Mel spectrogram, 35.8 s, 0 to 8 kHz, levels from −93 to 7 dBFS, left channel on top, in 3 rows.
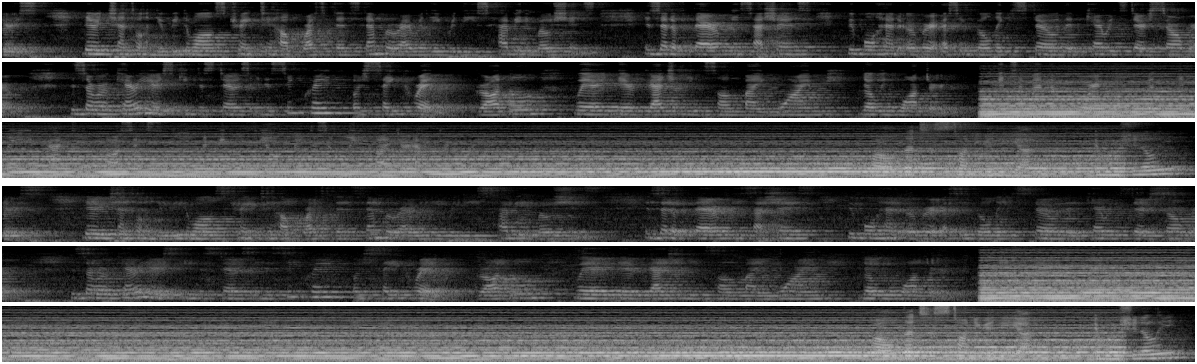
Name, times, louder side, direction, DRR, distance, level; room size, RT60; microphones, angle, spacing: voice 1, 0.0-16.3 16.7-21.4 21.9-28.8, left 2 dB, 80° left, 6 dB, 5.0 m, -42 dB
sound 1, 21.7-35.1, right 3 dB, 55° right, 1.0 m, -23 dB
voice 2, 32.5-34.2 34.8-35.6, right 2 dB, 85° right, 11 dB, 1.2 m, -28 dB
18.5 x 17.0 x 9.2 m, 1.3 s
head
